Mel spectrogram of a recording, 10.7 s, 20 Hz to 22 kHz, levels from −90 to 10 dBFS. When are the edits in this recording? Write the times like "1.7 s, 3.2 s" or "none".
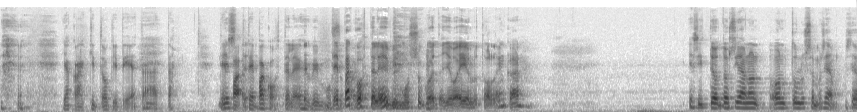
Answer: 8.6 s, 9.6 s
